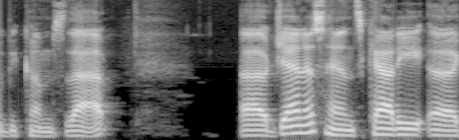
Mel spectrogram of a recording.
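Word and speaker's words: Cady: that uh Janice hands caddy uh caddy Katie a beautiful I keep I will probably keep making this mistake cuz phonetically it written caddy but okay you did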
